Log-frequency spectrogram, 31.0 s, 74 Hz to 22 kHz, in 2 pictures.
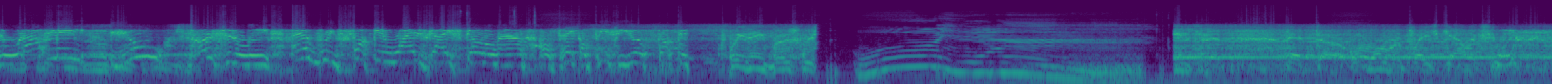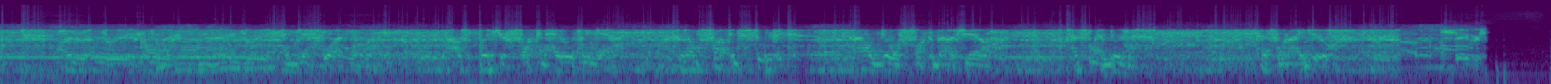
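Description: Loud, garbled voices from a CB radio's speaker receiving single-sideband skip on 27.385 LSB. About eight seconds in the signal drops for a few seconds, leaving a quieter whistle that rises and falls. It then comes back strong, with a steady whistle over the voices for about six seconds.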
